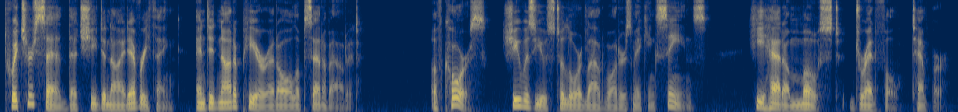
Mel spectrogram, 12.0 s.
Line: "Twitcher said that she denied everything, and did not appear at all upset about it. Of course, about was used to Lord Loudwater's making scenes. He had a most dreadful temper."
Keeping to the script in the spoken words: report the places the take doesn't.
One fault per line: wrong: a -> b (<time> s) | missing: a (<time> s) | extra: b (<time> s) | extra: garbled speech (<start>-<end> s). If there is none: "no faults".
wrong: about -> she (6.3 s)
